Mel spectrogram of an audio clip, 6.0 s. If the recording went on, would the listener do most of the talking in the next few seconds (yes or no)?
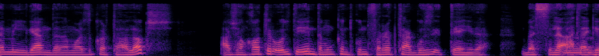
no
